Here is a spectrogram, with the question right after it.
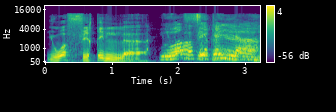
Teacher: qaf di dalam ya, makhrajnya di pangkal lidah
